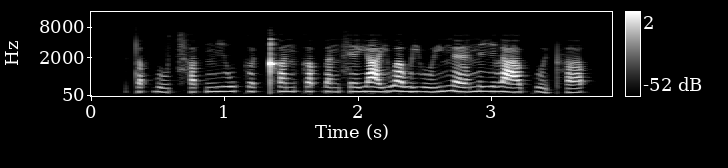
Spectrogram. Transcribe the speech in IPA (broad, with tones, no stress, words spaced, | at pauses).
t̪ɐ˨˥p̚uː˨˩t͡sʰɐ˨˥k̚ ŋiː˧wkɵ˨˥t̚kʰɐ˧n kɐ˧p̚ lɐ˨nse˧j aː˨˥jwɐ˧wjuː˨˥j ŋɛː˨˥n̪iː˧laː˨˥ kʷe˨˩j pʰɐ˨˥p̚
